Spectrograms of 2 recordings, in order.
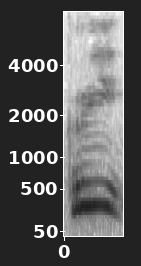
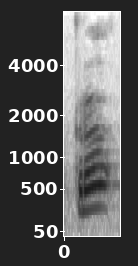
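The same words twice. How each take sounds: First: क्री as "krii"; vowel contrast. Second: क्र as a loud "kra"; punched "kra" for क्र; vowel contrast. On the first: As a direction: say क्री with a long "ee". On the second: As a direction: say क्र with an "a" sound. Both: Shown as a demonstration. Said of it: "दोनों में अंतर है".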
